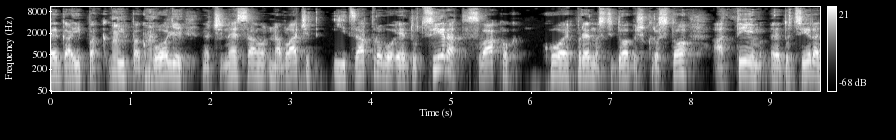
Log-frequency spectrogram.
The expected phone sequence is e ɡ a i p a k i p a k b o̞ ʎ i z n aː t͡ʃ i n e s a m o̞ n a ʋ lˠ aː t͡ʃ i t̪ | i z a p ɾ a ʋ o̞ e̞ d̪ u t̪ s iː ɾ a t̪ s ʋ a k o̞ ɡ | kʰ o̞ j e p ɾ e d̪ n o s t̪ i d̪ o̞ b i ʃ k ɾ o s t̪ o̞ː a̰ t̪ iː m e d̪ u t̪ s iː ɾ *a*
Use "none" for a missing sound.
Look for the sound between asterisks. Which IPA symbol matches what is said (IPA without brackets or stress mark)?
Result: a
